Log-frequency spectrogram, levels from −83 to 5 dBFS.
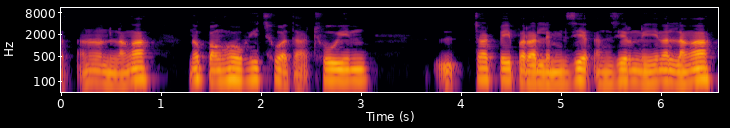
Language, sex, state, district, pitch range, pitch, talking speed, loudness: Mizo, male, Mizoram, Aizawl, 95-115 Hz, 105 Hz, 165 wpm, -19 LUFS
